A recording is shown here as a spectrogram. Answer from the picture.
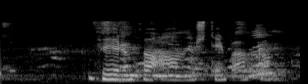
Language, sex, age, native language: Icelandic, female, 9, Icelandic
